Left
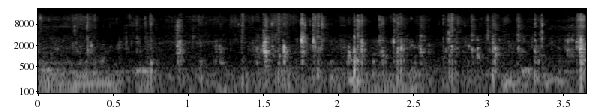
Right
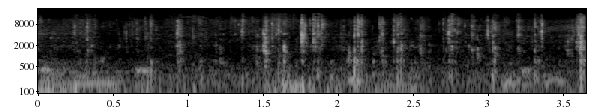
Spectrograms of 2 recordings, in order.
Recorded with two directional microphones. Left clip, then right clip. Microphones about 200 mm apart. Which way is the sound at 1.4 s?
5° right (ahead or behind).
